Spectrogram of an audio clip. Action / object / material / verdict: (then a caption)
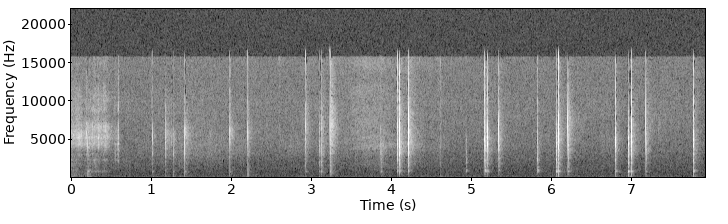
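tap / metal aerosol can / metal / none. Fingertips tap on a metal shaving cream aerosol can, producing about 18 sharp, bright clicks at an irregular pace. Each click is very short and dry, with no ring. A faint scratchy hiss is heard at the start.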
